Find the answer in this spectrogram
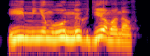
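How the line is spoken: Full-throated yell. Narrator (Russian): Во всю глотку проорал Семен

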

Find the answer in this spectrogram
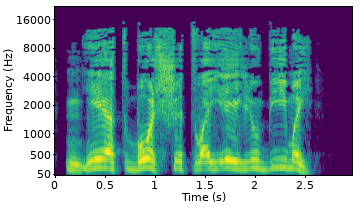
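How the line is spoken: Sobbing. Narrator (Russian): рыдая, сказала

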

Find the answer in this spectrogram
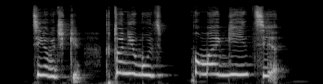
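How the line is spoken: Squeaking, slight elf girl. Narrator (Russian): Пискнула тоненькая эльфийка

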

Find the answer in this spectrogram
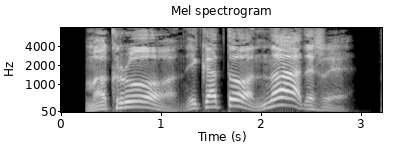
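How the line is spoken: Booming. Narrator (Russian): прогудел он

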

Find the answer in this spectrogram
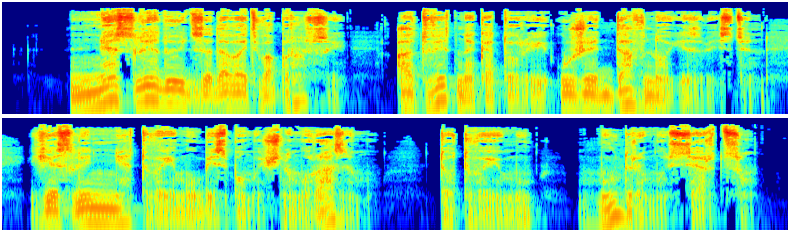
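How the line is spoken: Old man's whisper. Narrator (Russian): шепнул мне старик

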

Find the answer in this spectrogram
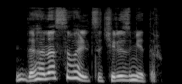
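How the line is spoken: Snorting. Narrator (Russian): хмыкнул Алик

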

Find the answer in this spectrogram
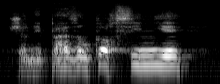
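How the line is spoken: Murmuring. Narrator (French): murmura-t-il

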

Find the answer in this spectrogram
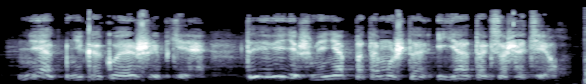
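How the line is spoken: Creaky voice. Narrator (Russian): проскрипел Мэтриус Винг

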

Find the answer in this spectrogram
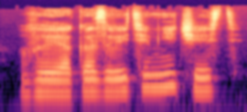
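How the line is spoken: Tender reply. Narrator (Russian): ответила она ласково

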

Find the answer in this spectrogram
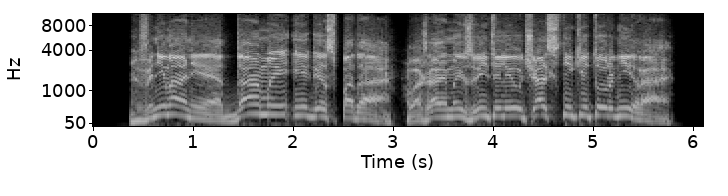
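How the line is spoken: Solemn announcer's shout. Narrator (Russian): Торжественно прокричал ведущий

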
